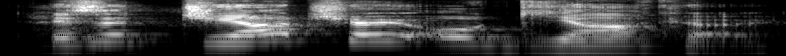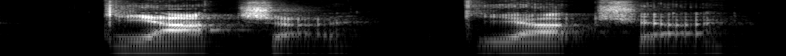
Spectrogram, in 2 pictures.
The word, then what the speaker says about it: ghiaccio: Oh, there was also a bit with Giaccio ranting, like, it's Is it- not fair, Polpo gets the money. Is it Giaccio or Giaco? Giaccio, Giaccio. because it's a double C, like Bucciarati.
